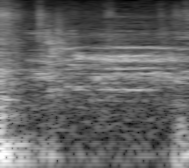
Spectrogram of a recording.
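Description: A brief, faint rooster crow from an alarm clock, heard at a distance, a single drawn-out call.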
